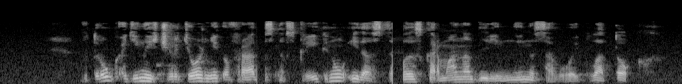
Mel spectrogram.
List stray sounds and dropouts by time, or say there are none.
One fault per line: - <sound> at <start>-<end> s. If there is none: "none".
- dropout at 2.6-2.7 s
- dropout at 3.9-4.0 s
